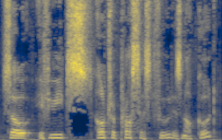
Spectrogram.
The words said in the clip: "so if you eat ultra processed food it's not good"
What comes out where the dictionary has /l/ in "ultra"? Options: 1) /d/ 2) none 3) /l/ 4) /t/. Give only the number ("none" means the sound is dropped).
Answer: 3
